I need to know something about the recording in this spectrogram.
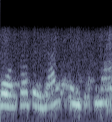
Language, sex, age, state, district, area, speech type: Bodo, female, 18-30, Assam, Kokrajhar, rural, conversation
